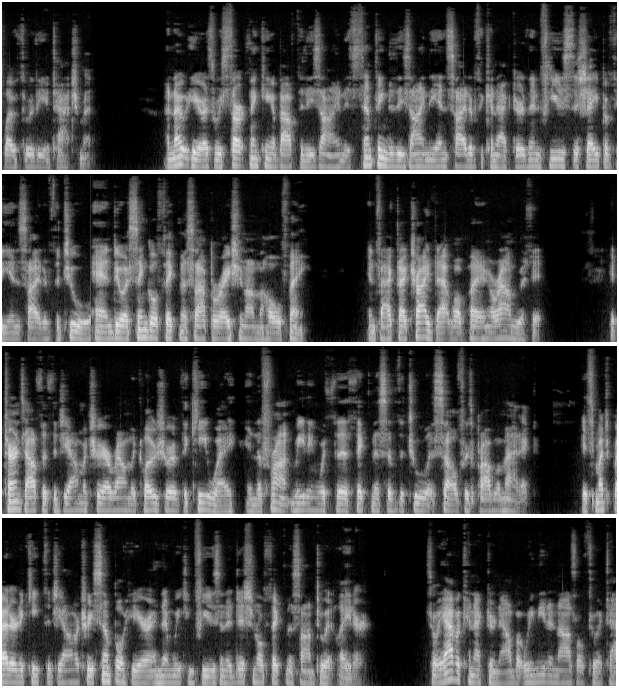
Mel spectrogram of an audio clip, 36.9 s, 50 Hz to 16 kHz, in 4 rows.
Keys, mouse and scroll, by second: 33.8 click.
